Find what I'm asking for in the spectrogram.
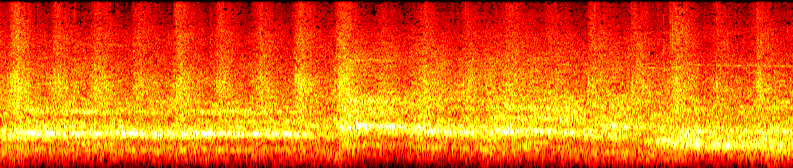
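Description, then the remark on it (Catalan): A large crowd of the Castellers de Vilafranca shouts together in a loud, sustained final war cry, voices roaring continuously for several seconds with rhythmic surges. “Aquest crit de guerra final, aquest dels Castellers de Vilafranca”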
